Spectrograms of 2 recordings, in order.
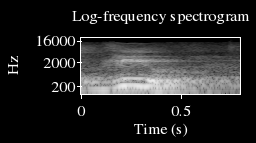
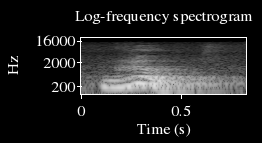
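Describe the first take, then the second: First: The vowel is not a plain oo sound. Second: The vowel is a plain oo sound. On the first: The speaker calls it wrong. "many would pronounce just the way it is written" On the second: The speaker calls it right. "The actual pronunciation of this word"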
